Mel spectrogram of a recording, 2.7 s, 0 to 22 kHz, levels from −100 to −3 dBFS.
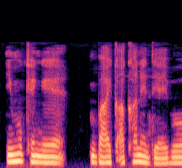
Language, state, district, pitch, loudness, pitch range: Idu Mishmi, Arunachal Pradesh, Lower Dibang Valley, 140 Hz, -15 LUFS, 135-155 Hz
